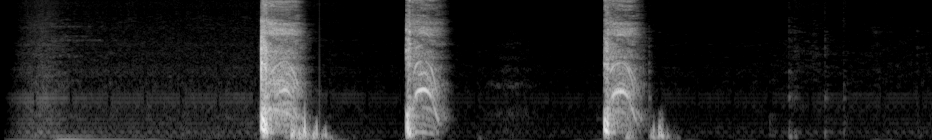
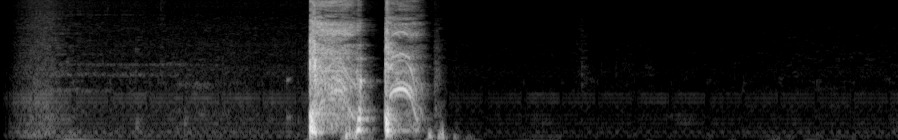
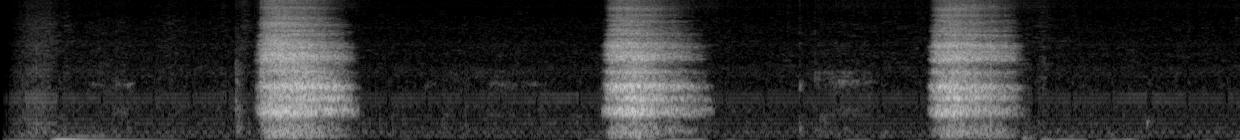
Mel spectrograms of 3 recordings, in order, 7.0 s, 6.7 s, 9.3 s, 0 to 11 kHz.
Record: {
  "three_cough_length": "7.0 s",
  "three_cough_amplitude": 32768,
  "three_cough_signal_mean_std_ratio": 0.23,
  "cough_length": "6.7 s",
  "cough_amplitude": 32766,
  "cough_signal_mean_std_ratio": 0.21,
  "exhalation_length": "9.3 s",
  "exhalation_amplitude": 9805,
  "exhalation_signal_mean_std_ratio": 0.37,
  "survey_phase": "beta (2021-08-13 to 2022-03-07)",
  "age": "45-64",
  "gender": "Male",
  "wearing_mask": "No",
  "symptom_none": true,
  "smoker_status": "Never smoked",
  "respiratory_condition_asthma": false,
  "respiratory_condition_other": false,
  "recruitment_source": "REACT",
  "submission_delay": "2 days",
  "covid_test_result": "Negative",
  "covid_test_method": "RT-qPCR"
}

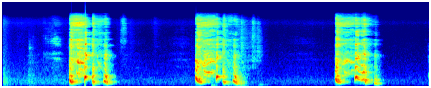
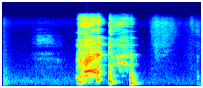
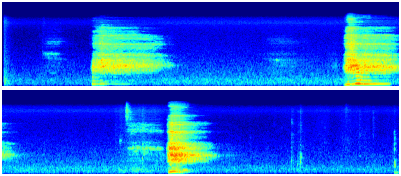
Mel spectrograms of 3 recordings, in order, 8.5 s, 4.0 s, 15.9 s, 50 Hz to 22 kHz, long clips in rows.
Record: {
  "three_cough_length": "8.5 s",
  "three_cough_amplitude": 26028,
  "three_cough_signal_mean_std_ratio": 0.35,
  "cough_length": "4.0 s",
  "cough_amplitude": 24268,
  "cough_signal_mean_std_ratio": 0.37,
  "exhalation_length": "15.9 s",
  "exhalation_amplitude": 17112,
  "exhalation_signal_mean_std_ratio": 0.33,
  "survey_phase": "beta (2021-08-13 to 2022-03-07)",
  "age": "45-64",
  "gender": "Female",
  "wearing_mask": "No",
  "symptom_none": true,
  "smoker_status": "Ex-smoker",
  "respiratory_condition_asthma": false,
  "respiratory_condition_other": false,
  "recruitment_source": "REACT",
  "submission_delay": "2 days",
  "covid_test_result": "Negative",
  "covid_test_method": "RT-qPCR"
}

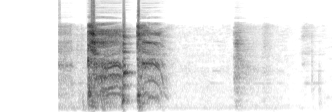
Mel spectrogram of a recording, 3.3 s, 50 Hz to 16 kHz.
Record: {
  "cough_length": "3.3 s",
  "cough_amplitude": 32768,
  "cough_signal_mean_std_ratio": 0.37,
  "survey_phase": "beta (2021-08-13 to 2022-03-07)",
  "age": "45-64",
  "gender": "Female",
  "wearing_mask": "No",
  "symptom_none": true,
  "smoker_status": "Never smoked",
  "respiratory_condition_asthma": false,
  "respiratory_condition_other": false,
  "recruitment_source": "REACT",
  "submission_delay": "7 days",
  "covid_test_result": "Negative",
  "covid_test_method": "RT-qPCR",
  "influenza_a_test_result": "Negative",
  "influenza_b_test_result": "Negative"
}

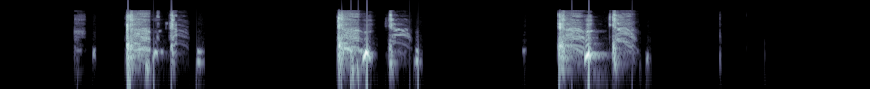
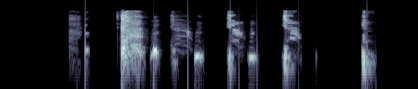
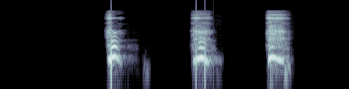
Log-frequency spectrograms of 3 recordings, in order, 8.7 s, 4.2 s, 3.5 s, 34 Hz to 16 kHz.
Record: {
  "three_cough_length": "8.7 s",
  "three_cough_amplitude": 29346,
  "three_cough_signal_mean_std_ratio": 0.25,
  "cough_length": "4.2 s",
  "cough_amplitude": 30136,
  "cough_signal_mean_std_ratio": 0.27,
  "exhalation_length": "3.5 s",
  "exhalation_amplitude": 27603,
  "exhalation_signal_mean_std_ratio": 0.29,
  "survey_phase": "beta (2021-08-13 to 2022-03-07)",
  "age": "18-44",
  "gender": "Female",
  "wearing_mask": "No",
  "symptom_cough_any": true,
  "symptom_runny_or_blocked_nose": true,
  "symptom_shortness_of_breath": true,
  "symptom_sore_throat": true,
  "symptom_fatigue": true,
  "symptom_headache": true,
  "smoker_status": "Never smoked",
  "respiratory_condition_asthma": true,
  "respiratory_condition_other": false,
  "recruitment_source": "Test and Trace",
  "submission_delay": "1 day",
  "covid_test_result": "Positive",
  "covid_test_method": "RT-qPCR",
  "covid_ct_value": 13.4,
  "covid_ct_gene": "ORF1ab gene"
}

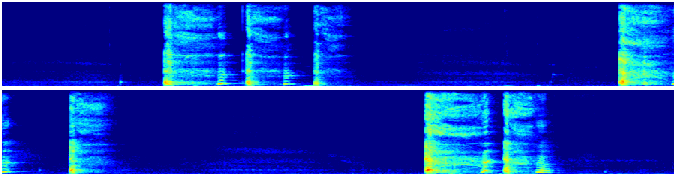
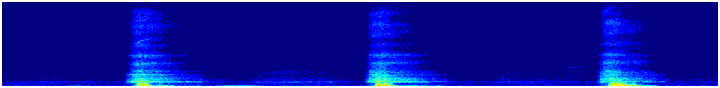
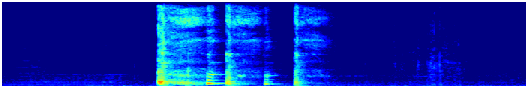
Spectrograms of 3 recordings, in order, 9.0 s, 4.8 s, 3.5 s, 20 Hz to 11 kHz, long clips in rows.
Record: {
  "three_cough_length": "9.0 s",
  "three_cough_amplitude": 26343,
  "three_cough_signal_mean_std_ratio": 0.23,
  "exhalation_length": "4.8 s",
  "exhalation_amplitude": 7568,
  "exhalation_signal_mean_std_ratio": 0.25,
  "cough_length": "3.5 s",
  "cough_amplitude": 14411,
  "cough_signal_mean_std_ratio": 0.23,
  "survey_phase": "alpha (2021-03-01 to 2021-08-12)",
  "age": "18-44",
  "gender": "Female",
  "wearing_mask": "No",
  "symptom_cough_any": true,
  "symptom_new_continuous_cough": true,
  "symptom_shortness_of_breath": true,
  "symptom_fatigue": true,
  "symptom_fever_high_temperature": true,
  "symptom_headache": true,
  "symptom_change_to_sense_of_smell_or_taste": true,
  "symptom_loss_of_taste": true,
  "symptom_onset": "4 days",
  "smoker_status": "Never smoked",
  "respiratory_condition_asthma": true,
  "respiratory_condition_other": false,
  "recruitment_source": "Test and Trace",
  "submission_delay": "2 days",
  "covid_test_result": "Positive",
  "covid_test_method": "RT-qPCR",
  "covid_ct_value": 23.1,
  "covid_ct_gene": "ORF1ab gene",
  "covid_ct_mean": 23.4,
  "covid_viral_load": "21000 copies/ml",
  "covid_viral_load_category": "Low viral load (10K-1M copies/ml)"
}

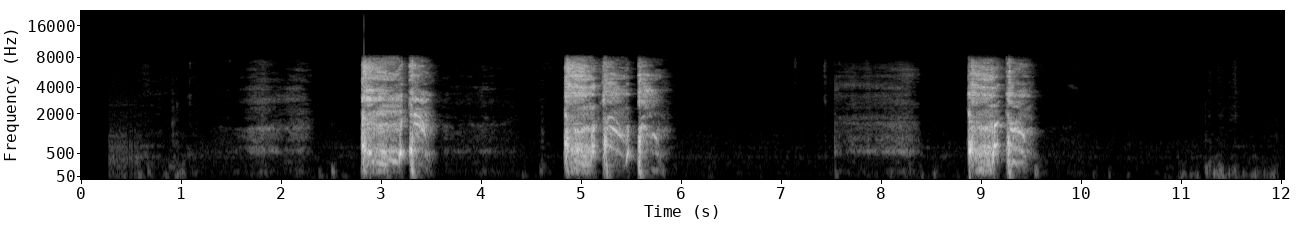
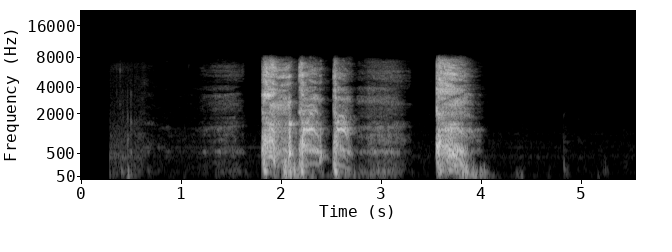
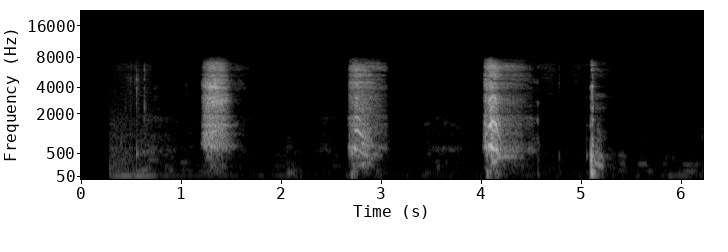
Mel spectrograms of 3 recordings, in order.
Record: {
  "three_cough_length": "12.0 s",
  "three_cough_amplitude": 32767,
  "three_cough_signal_mean_std_ratio": 0.31,
  "cough_length": "5.5 s",
  "cough_amplitude": 32767,
  "cough_signal_mean_std_ratio": 0.34,
  "exhalation_length": "6.2 s",
  "exhalation_amplitude": 15138,
  "exhalation_signal_mean_std_ratio": 0.24,
  "survey_phase": "alpha (2021-03-01 to 2021-08-12)",
  "age": "45-64",
  "gender": "Female",
  "wearing_mask": "No",
  "symptom_cough_any": true,
  "symptom_shortness_of_breath": true,
  "symptom_fatigue": true,
  "symptom_headache": true,
  "symptom_change_to_sense_of_smell_or_taste": true,
  "symptom_onset": "3 days",
  "smoker_status": "Prefer not to say",
  "respiratory_condition_asthma": true,
  "respiratory_condition_other": false,
  "recruitment_source": "Test and Trace",
  "submission_delay": "2 days",
  "covid_test_result": "Positive",
  "covid_test_method": "RT-qPCR",
  "covid_ct_value": 11.6,
  "covid_ct_gene": "ORF1ab gene",
  "covid_ct_mean": 11.8,
  "covid_viral_load": "130000000 copies/ml",
  "covid_viral_load_category": "High viral load (>1M copies/ml)"
}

